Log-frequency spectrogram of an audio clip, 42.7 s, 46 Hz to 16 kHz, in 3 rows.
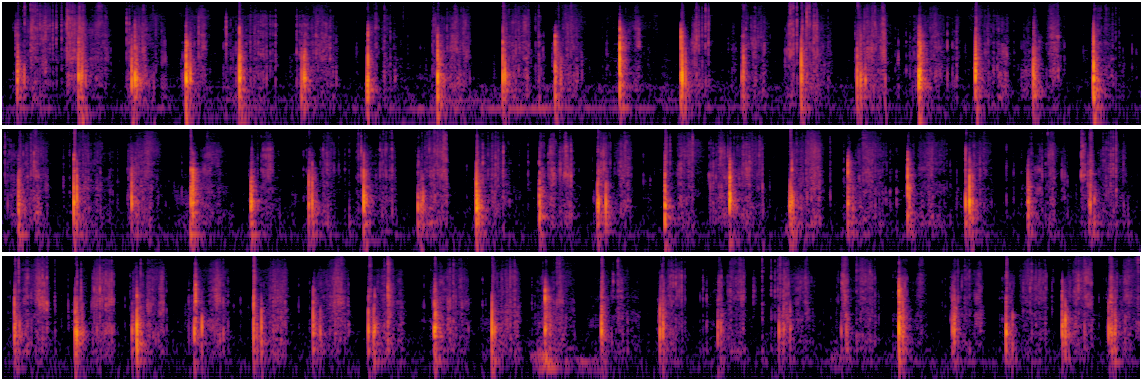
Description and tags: lino 18a trekkingboots walk
Walking on linoleum: trekking boots. Recorded with a ZOOM H2 in a basement of a house, normalized with Audacity.
walking, footsteps, footstep, step, steps, walk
